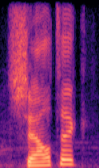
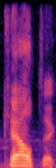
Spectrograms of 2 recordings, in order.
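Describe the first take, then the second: First: The word begins with a soft S sound. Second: The word begins with a hard K sound. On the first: The speaker calls it wrong. "by some good Irishman who I won't name" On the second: The speaker calls it right. "the correct pronunciation is with the hard C"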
